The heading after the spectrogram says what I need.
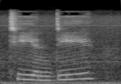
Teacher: you can feel the tongue touching pretty close behind the teeth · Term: alveolar ridge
